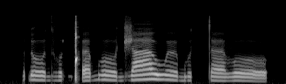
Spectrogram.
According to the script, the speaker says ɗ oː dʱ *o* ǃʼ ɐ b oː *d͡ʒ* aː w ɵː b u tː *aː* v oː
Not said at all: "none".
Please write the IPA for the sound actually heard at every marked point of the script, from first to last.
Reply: o, d͡ʒ, ɐː

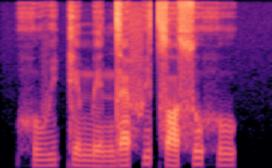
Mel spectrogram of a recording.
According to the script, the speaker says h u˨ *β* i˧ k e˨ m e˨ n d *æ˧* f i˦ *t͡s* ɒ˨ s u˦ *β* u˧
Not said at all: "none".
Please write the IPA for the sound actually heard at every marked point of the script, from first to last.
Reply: β, æ˧, t͡s, h

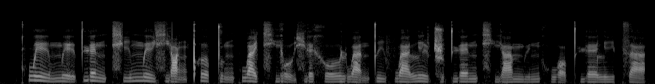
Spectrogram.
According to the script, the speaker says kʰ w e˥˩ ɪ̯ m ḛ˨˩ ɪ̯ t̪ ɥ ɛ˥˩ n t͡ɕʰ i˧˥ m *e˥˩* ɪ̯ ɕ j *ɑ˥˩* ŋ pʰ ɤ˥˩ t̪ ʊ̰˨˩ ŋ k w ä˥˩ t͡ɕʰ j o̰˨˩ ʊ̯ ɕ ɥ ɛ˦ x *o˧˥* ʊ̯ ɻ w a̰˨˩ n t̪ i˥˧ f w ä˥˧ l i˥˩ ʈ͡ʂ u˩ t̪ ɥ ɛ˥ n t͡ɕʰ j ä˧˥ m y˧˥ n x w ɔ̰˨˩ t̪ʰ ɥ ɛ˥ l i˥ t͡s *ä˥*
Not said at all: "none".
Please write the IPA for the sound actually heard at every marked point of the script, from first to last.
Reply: e˥˩, ɑ̰˨˩, o˧˥, ä˥˩

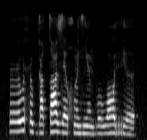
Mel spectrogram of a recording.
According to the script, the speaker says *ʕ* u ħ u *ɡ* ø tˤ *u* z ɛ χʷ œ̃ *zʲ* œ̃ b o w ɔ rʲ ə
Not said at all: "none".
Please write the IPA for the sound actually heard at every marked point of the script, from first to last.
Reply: ʕ, ɡ, o, zʲ

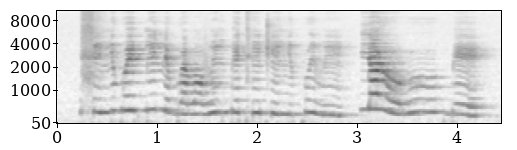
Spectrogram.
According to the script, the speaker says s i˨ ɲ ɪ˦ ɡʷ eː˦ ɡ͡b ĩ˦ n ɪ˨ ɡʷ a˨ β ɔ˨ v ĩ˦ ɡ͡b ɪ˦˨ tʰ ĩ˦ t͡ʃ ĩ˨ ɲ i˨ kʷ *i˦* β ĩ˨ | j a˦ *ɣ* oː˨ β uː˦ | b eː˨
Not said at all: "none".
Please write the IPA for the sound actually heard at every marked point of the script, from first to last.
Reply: i˦˨, ɣ

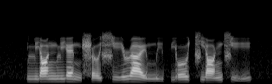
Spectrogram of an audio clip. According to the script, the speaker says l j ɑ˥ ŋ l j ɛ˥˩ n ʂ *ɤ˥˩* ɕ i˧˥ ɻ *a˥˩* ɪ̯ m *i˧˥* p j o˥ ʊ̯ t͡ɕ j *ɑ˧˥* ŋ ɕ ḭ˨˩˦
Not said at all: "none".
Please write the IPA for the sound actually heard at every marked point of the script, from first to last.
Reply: ɤ˧˥, a˥˩, ḭ˨˩, ɑ˧˥

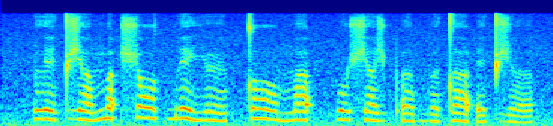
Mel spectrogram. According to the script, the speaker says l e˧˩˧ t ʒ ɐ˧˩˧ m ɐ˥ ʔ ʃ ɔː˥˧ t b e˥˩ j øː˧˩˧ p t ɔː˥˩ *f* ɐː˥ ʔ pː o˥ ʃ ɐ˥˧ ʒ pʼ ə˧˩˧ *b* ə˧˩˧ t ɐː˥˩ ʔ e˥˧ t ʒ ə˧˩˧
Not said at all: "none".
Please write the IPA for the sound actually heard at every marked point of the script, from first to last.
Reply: m, b

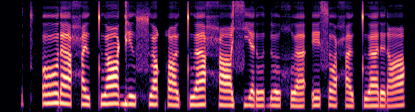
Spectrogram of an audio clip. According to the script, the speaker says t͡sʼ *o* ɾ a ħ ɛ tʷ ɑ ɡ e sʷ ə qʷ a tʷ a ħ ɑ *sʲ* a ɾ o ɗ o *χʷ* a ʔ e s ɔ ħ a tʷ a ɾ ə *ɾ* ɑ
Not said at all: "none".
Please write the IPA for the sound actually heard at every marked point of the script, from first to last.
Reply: ɔ, sʲ, χʷ, ɾ

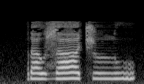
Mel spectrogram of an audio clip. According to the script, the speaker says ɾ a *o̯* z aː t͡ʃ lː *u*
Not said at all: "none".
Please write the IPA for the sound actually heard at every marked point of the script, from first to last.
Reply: o̯, u

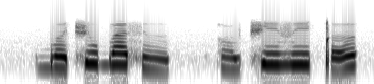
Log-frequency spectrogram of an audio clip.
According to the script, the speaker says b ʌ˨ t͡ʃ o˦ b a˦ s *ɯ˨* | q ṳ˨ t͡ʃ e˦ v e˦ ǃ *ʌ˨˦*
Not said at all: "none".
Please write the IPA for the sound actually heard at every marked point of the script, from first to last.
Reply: ɯ˨, ʌ˨˦

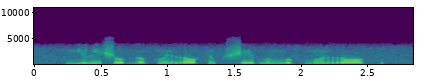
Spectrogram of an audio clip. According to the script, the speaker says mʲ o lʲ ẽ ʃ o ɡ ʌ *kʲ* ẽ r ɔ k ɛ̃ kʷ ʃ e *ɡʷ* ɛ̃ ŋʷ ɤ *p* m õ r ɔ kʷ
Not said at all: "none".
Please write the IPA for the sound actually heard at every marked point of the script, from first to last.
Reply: kʷ, ɡʷ, kʷ

